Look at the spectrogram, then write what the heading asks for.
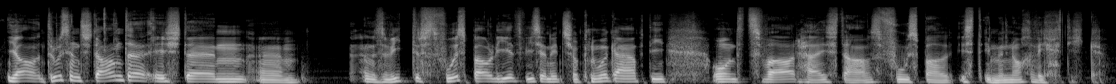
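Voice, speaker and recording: A man presenting a music radio show in a relaxed, chatty way, with hesitant fillers and self-corrections. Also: medium pitch, takes it slowly, no echo. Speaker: radio host.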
